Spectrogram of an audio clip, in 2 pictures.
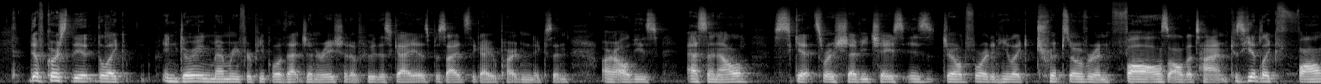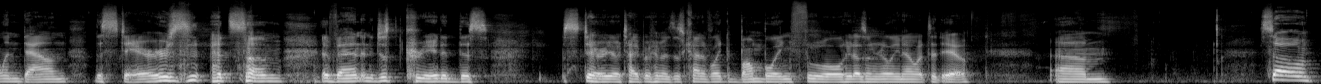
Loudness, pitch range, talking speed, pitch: -16 LUFS, 120-145 Hz, 180 wpm, 130 Hz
